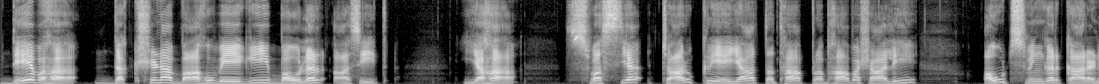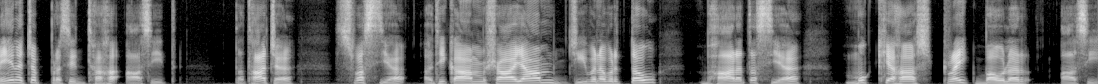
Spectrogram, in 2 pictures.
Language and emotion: Sanskrit, neutral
